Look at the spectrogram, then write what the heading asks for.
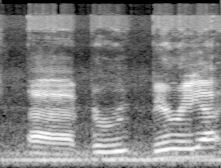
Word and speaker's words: birria: Birria, is it Birria? Does it rhyme with diarrhea?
